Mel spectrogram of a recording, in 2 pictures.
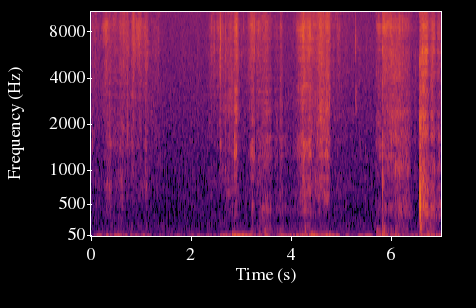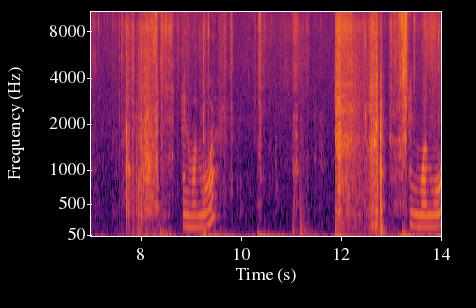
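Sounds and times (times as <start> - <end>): packaging rustling and scraping: 5.7 - 14.0.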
